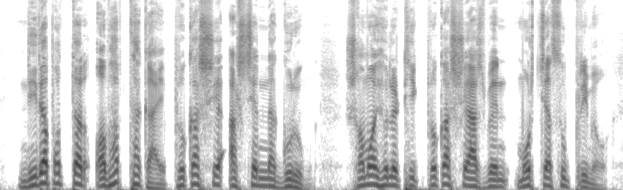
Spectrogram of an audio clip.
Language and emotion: Bengali, neutral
